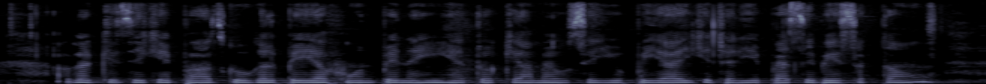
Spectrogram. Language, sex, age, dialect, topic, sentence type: Hindi, female, 18-24, Marwari Dhudhari, banking, question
